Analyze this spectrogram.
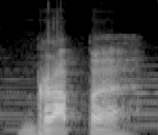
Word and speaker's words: berapa: And this is berapa, or usually pronounced berapa. That's a B-E-R-A-P-A.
